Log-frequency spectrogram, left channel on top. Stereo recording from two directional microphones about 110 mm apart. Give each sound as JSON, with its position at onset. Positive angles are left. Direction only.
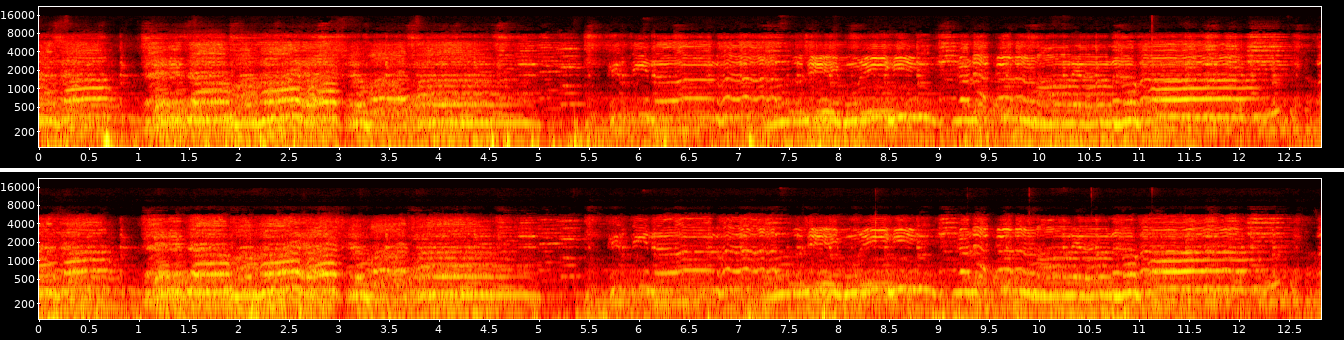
{"t": 0.0, "sound": "music", "side_deg": 45}
{"t": 6.1, "sound": "music", "side_deg": 55}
